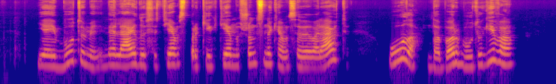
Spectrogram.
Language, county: Lithuanian, Alytus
